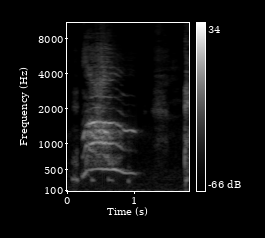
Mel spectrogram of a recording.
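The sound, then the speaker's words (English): A short, piercing Wilhelm scream: one loud, strained cry lasting under a second, wavering and sliding downward in pitch before cutting off, followed by faint noise and a brief burst at the end. “And they even added, like, a little tiny Wilhelm scream.”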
